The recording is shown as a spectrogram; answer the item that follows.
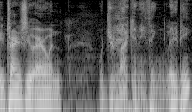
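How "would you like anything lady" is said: soft, smooth, suave, courtly gentleman waiter voice. Voicing a suave gentleman waiter greeting the players: suave gentleman waiter voice. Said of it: "a very suave gentleman".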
